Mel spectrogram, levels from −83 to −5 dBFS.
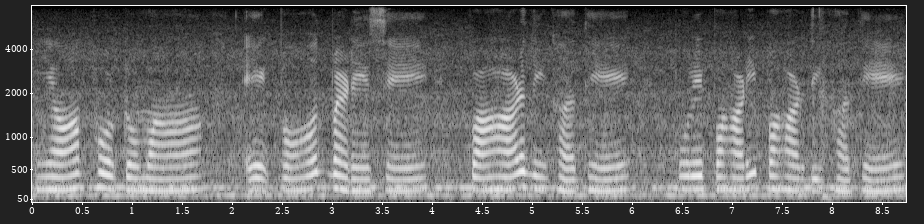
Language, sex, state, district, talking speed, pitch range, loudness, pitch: Hindi, male, Chhattisgarh, Raipur, 105 wpm, 175-200 Hz, -16 LUFS, 190 Hz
